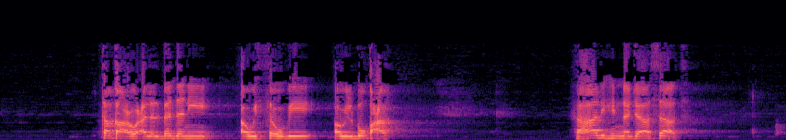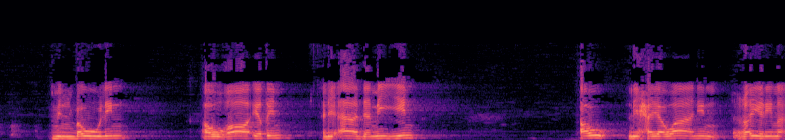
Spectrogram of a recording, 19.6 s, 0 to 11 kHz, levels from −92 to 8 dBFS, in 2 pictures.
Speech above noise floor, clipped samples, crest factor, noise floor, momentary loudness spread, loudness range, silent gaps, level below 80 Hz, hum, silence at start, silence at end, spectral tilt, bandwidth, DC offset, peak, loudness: 50 dB; under 0.1%; 18 dB; -68 dBFS; 10 LU; 4 LU; none; -72 dBFS; none; 1.25 s; 0 s; -6 dB/octave; 7.8 kHz; under 0.1%; -2 dBFS; -18 LUFS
